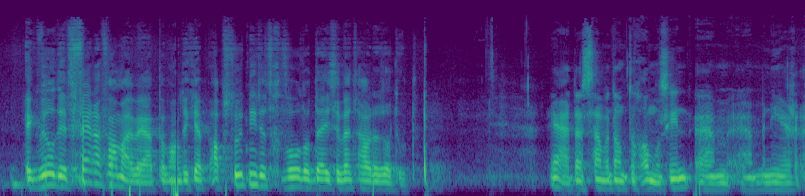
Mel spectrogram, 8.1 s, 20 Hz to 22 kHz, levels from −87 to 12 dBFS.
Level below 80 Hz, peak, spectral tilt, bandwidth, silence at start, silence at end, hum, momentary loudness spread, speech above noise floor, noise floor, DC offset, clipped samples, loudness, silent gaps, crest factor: -44 dBFS; -2 dBFS; -5 dB/octave; 15.5 kHz; 0.1 s; 0 s; none; 7 LU; 32 dB; -50 dBFS; under 0.1%; under 0.1%; -20 LUFS; none; 18 dB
